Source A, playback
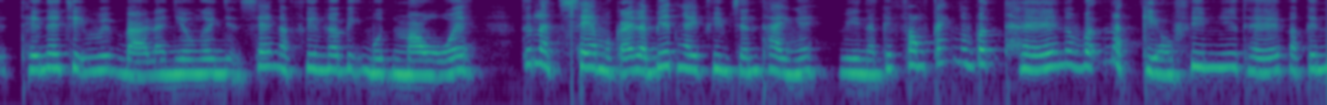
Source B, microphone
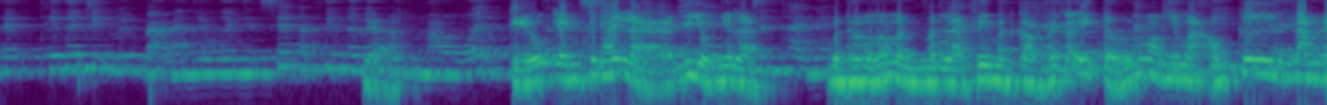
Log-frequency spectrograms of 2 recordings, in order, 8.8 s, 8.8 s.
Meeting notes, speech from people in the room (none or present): present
